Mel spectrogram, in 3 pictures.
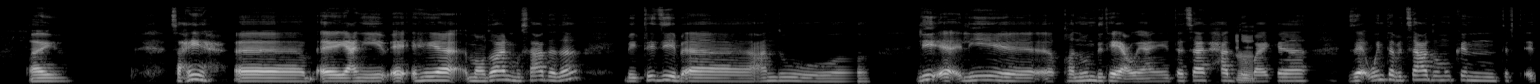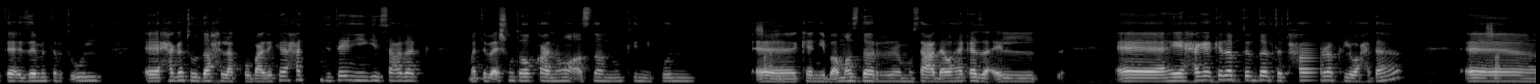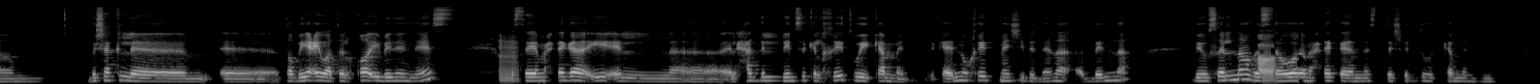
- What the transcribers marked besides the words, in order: none
- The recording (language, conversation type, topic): Arabic, unstructured, إيه اللي بيخلّيك تحس بالرضا عن نفسك؟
